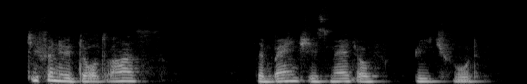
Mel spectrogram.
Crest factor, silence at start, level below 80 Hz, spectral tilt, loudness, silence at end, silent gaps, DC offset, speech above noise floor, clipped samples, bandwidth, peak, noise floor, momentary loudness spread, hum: 16 dB; 0.3 s; -64 dBFS; -8.5 dB/octave; -28 LUFS; 0.45 s; none; under 0.1%; 43 dB; under 0.1%; 14 kHz; -12 dBFS; -69 dBFS; 11 LU; none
